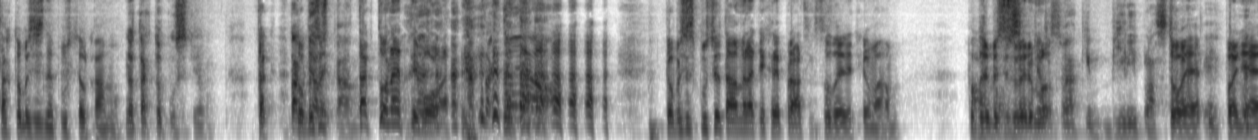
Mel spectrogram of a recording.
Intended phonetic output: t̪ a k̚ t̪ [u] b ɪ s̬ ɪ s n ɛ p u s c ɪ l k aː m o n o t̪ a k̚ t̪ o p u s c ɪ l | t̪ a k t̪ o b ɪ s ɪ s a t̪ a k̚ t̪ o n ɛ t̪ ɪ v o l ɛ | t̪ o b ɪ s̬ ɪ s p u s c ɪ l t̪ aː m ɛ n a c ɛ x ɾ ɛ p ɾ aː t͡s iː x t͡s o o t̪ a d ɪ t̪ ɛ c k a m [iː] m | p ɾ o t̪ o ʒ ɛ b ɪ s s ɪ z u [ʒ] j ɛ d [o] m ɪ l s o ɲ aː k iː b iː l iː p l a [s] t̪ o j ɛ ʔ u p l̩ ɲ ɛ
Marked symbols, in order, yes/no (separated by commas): no, no, no, yes, yes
